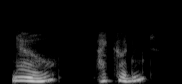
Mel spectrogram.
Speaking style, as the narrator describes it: in the patient tone one might use to tell a child why he oughtn't to put his hand into the fire

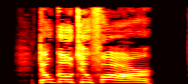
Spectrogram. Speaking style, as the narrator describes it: Tim shouted after him

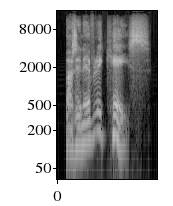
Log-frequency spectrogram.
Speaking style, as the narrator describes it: told me wearily

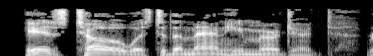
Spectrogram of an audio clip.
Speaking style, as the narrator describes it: Rand said coldly

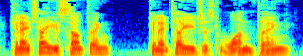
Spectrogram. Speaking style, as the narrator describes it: She twists her face away and groans

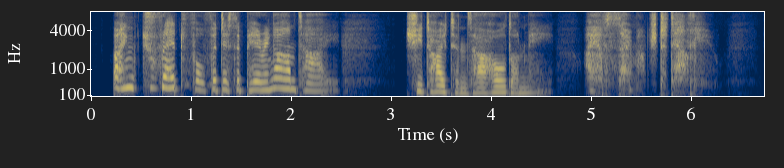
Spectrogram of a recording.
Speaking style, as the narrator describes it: she whispers in my ear

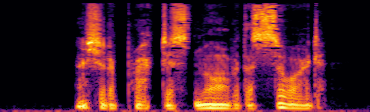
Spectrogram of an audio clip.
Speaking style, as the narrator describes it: he muttered

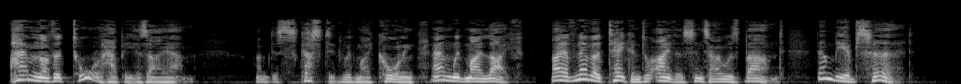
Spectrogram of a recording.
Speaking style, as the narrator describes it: I exclaimed impatiently

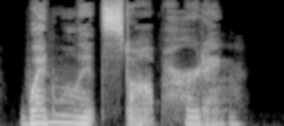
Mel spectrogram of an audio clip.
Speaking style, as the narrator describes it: whispered

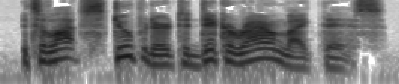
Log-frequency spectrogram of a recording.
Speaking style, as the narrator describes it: she snapped

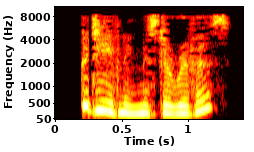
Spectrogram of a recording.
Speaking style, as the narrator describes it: a gay voice, sweet as a silver bell, exclaimed

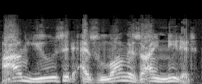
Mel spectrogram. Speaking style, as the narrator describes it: said loudly

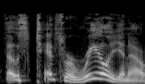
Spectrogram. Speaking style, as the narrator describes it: he hollers in mammary mania

